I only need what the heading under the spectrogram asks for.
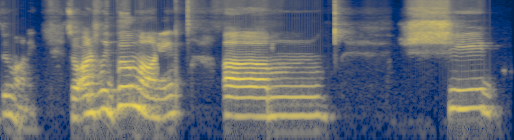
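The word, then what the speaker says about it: Bhimani: is funny funnily uh actually a lot of people think my name is pronounced that way but it's not it's bimani so anjali boomani um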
